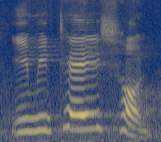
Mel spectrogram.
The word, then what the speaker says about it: imitation: Imitation, this T will be stressed and long.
